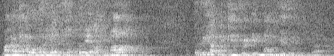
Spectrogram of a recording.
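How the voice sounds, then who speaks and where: A man preaching a lively, joking sermon to his congregation, with a Javanese-tinged accent. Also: sits high, quick pace, distant mic, slight background noise. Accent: Javanese-tinged Indonesian. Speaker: pastor. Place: church hall. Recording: echoey hall, picked up from afar.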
